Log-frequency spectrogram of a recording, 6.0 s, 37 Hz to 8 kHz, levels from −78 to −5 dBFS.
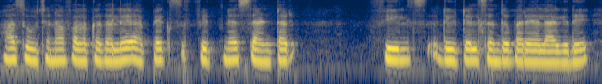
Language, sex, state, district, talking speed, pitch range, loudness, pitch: Kannada, female, Karnataka, Bidar, 100 wpm, 160-180 Hz, -16 LUFS, 175 Hz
